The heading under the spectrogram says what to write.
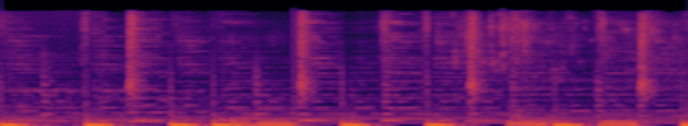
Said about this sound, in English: Step two, you're gonna put the cold water into the bowl. Cold water into the bowl.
